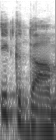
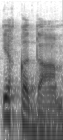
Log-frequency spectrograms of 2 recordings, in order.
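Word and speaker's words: اقدام: my Hindi my Urdu इक दम यह इक दम नहीं है इक दम है क क क बोलिए साफ बोलिए इक दम इक दम अरबी से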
